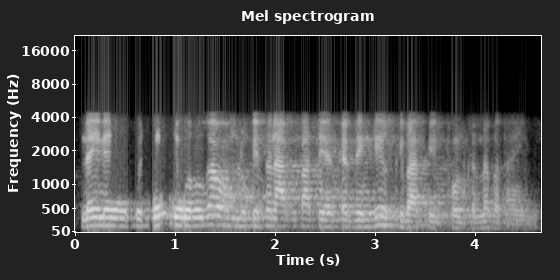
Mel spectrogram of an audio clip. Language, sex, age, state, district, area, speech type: Hindi, male, 18-30, Uttar Pradesh, Jaunpur, urban, conversation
